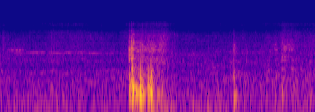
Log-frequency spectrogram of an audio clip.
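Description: A quick cluster of hard plastic knocks about a second in, over steady background noise. It is the helmet with its cased action camera being handled on the plastic top box.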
